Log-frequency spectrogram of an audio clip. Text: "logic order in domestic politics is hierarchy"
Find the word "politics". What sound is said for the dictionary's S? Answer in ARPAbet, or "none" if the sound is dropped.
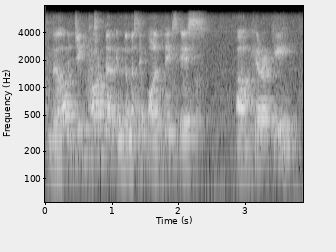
S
